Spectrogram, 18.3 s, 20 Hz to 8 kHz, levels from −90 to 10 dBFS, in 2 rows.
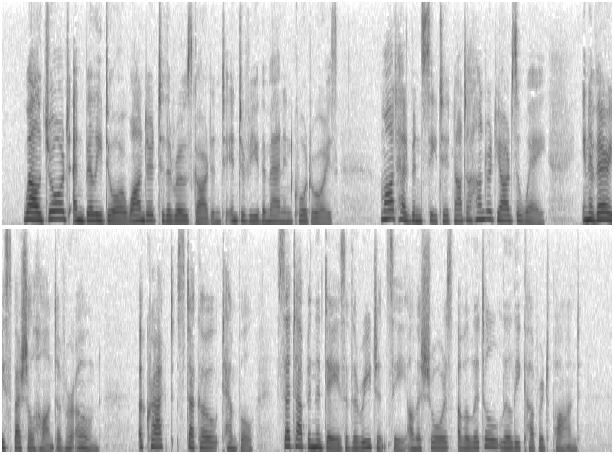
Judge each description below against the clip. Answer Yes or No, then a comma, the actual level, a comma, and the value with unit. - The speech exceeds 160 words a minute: Yes, average, 175 wpm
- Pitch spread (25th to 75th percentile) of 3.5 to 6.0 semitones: Yes, average, 3.9 semitones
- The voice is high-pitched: Yes, high, 195 Hz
